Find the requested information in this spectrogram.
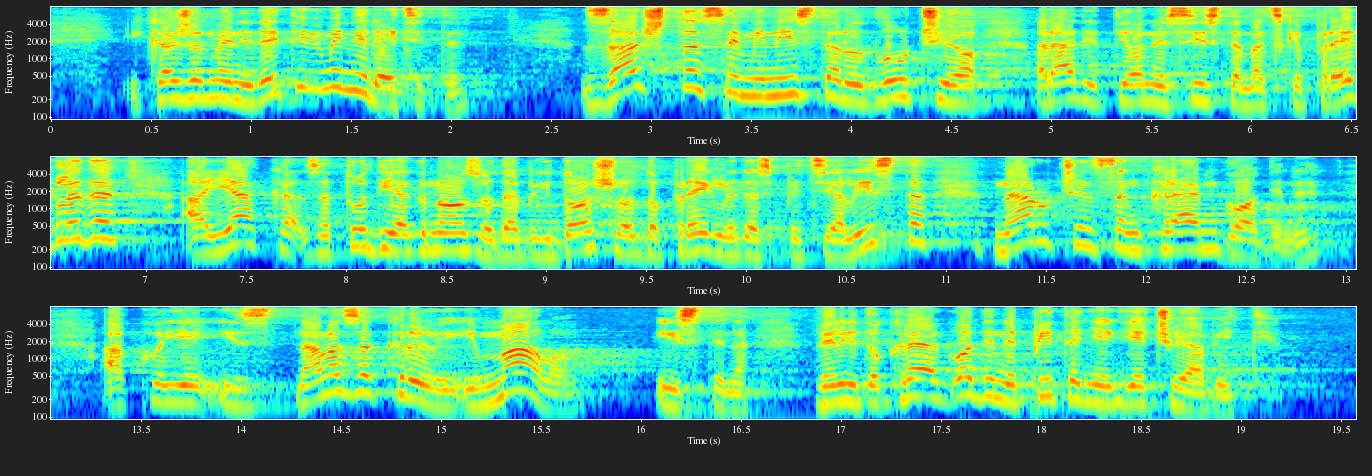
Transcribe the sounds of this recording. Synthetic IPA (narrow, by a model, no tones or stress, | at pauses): ikaːʒenmenid̪ajt̪eʋiminiɾet̪sit̪e | zaʃt̪oseminist̪aɾod̪lˠuːt͡ʃio̞ɾaːd̪it̪io̞ne̞sist̪e̞mat̪ske̞pɾeːɡle̞d̪e̞ajaːkazat̪uːd̪iaɡno̞zud̪abiɣd̪o̞ʃaod̪o̞pɾe̞ɡle̞d̪aspe̞t̪sialist̪anaɾut͡ʃe̞nsamkɾaːjemɡo̞d̪ḭnḛ | a̰ko̞je̞ʔiznalˠazakr̩ʋiimaːlˠo̞̰ist̪inaʋelid̪o̞kɾajaɡo̞d̪inepiːt̪aɲe̞ɡ̚d̪je̞t͡ɕujaːbit̪i̥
